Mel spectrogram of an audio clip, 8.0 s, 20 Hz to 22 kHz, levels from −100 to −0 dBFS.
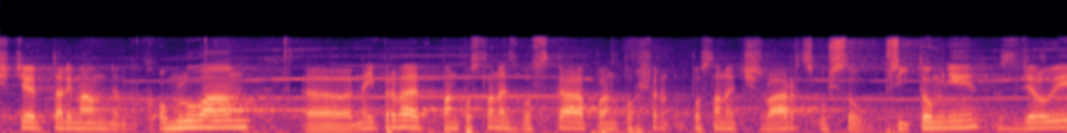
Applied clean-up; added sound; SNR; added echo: none; Wind instrument, woodwind instrument; 18 dB; none.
